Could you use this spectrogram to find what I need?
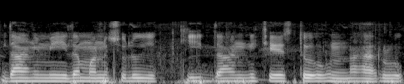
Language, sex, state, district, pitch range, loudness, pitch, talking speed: Telugu, male, Andhra Pradesh, Sri Satya Sai, 145-150 Hz, -16 LUFS, 150 Hz, 90 wpm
